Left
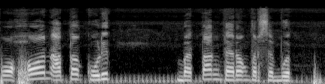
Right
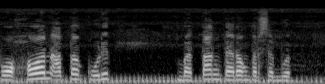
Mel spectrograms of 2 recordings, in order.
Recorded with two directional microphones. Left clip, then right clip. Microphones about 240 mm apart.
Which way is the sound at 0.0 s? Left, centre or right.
Left.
